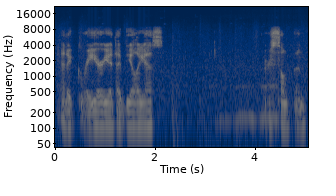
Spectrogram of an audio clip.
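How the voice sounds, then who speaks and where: Slow, creaky-voiced laid-back male streamer. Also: completely flat delivery, bright, forceful tone, a little hiss or hum. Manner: low-key, hesitant, trailing off. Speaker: game streamer reacting to cutscenes. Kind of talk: casual, off-the-cuff commentary.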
